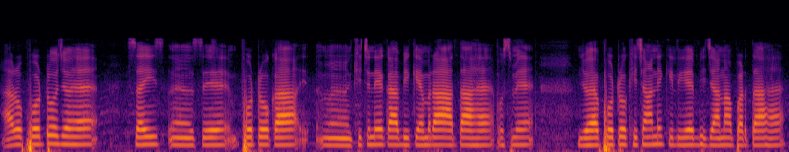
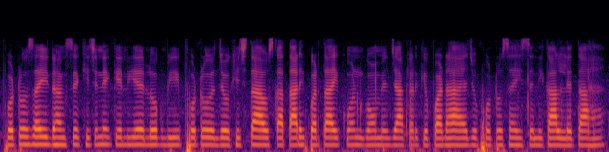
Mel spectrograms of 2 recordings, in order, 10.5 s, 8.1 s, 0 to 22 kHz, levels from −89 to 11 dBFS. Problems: constant background noise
